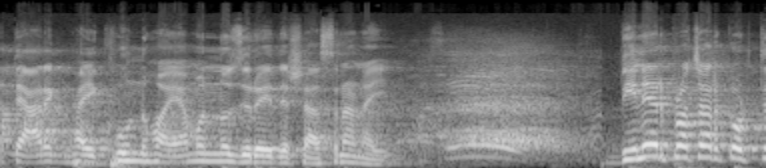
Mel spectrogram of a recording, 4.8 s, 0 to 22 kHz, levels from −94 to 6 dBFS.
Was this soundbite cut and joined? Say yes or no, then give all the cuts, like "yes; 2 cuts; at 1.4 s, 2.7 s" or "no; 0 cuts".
yes; 1 cut; at 3.7 s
